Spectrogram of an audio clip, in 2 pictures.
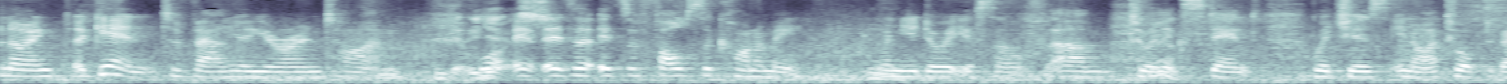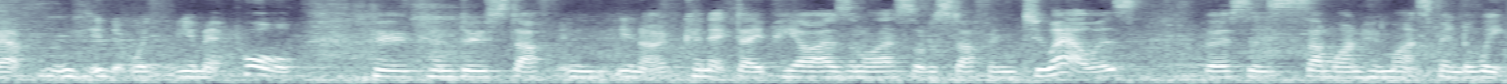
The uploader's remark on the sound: an apologize for a kitchen in the background when we're recording in Brisbane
